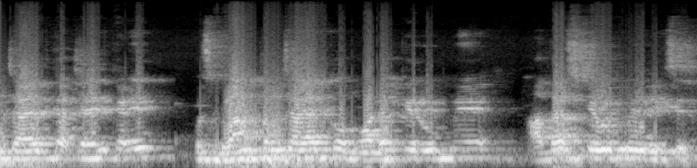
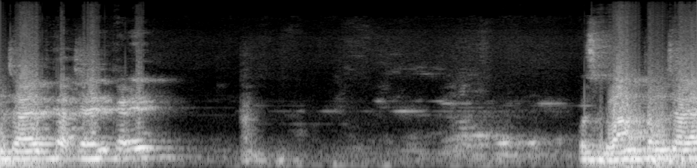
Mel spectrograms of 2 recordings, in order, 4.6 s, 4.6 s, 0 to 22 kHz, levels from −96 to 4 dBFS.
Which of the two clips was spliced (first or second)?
first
